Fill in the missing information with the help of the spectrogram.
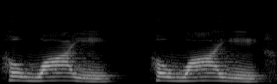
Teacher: Again, there are three sounds. The first sound is unstressed. So, it's a hu and then Y is the stress sound and then a long e, but it's the unstressed sound.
